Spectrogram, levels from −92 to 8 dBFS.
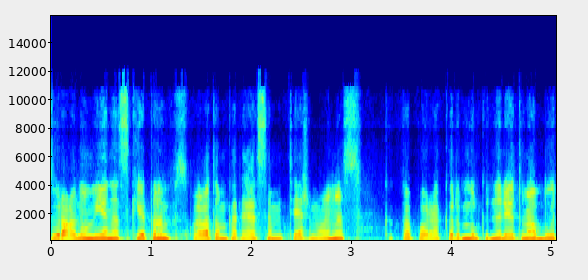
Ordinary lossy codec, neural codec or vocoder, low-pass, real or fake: Opus, 24 kbps; codec, 16 kHz in and 24 kHz out, 0.9 kbps, LongCat-Audio-Codec, fine tuned four codebook decoder; 10.8 kHz; fake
